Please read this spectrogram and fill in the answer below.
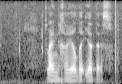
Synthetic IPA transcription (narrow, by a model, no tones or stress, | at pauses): klɛjnχəɦiəlˠdəʔiətə̰s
